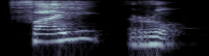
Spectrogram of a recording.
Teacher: Então, só são duas sílabas. Fairo. Então, a acentuação fica no fai.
